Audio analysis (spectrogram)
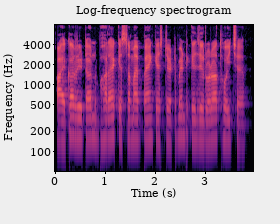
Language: Maithili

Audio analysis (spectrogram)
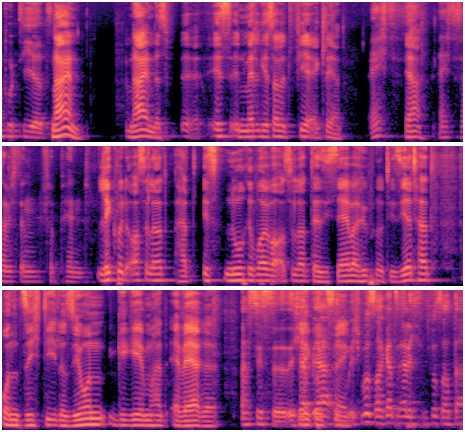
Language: German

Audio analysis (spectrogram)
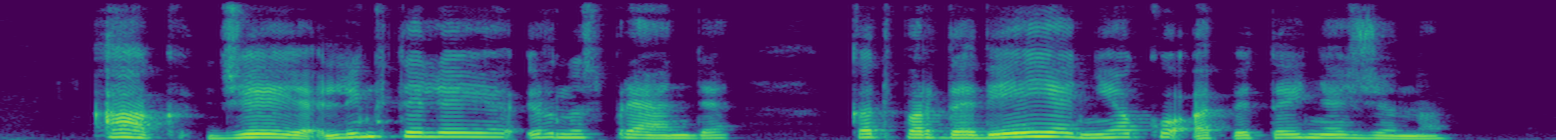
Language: Lithuanian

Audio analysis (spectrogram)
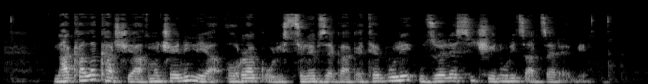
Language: Georgian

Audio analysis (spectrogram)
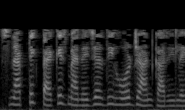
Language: Punjabi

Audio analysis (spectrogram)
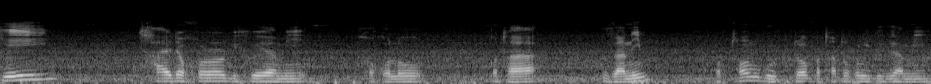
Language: Assamese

